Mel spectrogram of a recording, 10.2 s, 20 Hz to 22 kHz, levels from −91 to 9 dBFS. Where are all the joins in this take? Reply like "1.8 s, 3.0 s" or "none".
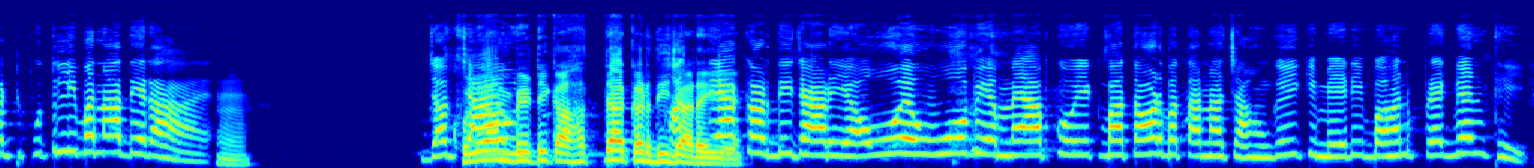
none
